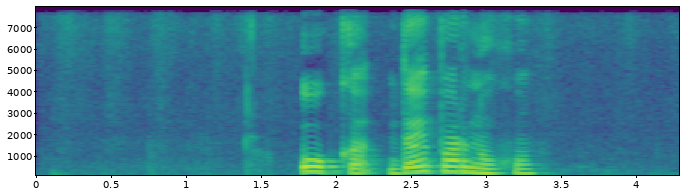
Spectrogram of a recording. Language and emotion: Russian, neutral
